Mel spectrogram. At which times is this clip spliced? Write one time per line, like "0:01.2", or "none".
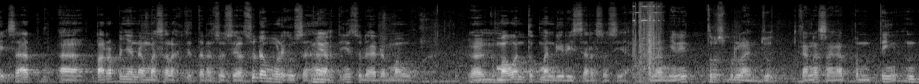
0:06.5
